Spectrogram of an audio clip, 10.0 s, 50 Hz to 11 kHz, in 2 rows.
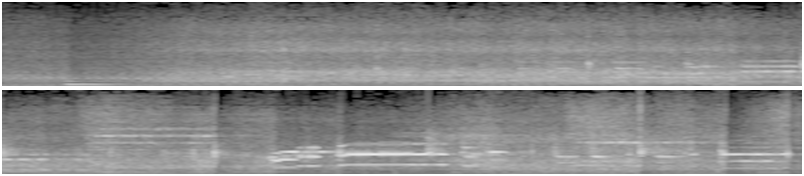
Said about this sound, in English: Adelaide will depart from platform 1, stopping all stations.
